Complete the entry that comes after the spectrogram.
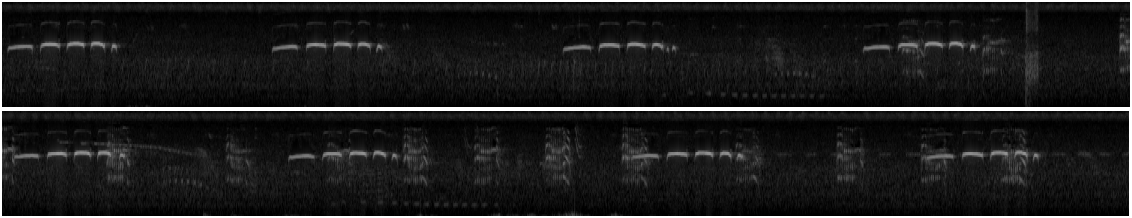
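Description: A songbird singing the same short phrase over and over, four or five quick whistled notes, about every four seconds, over a steady high hiss.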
